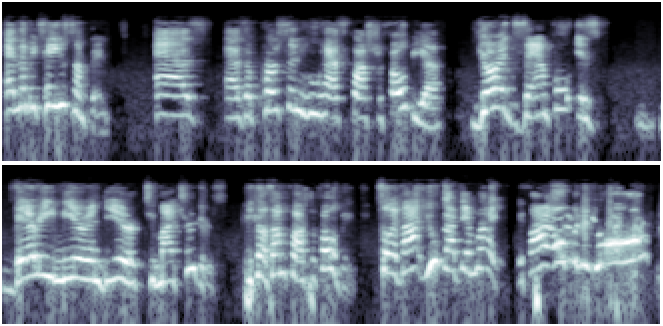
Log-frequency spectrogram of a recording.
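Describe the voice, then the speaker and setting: A woman relationship coach in a casual conversation, loud, emphatic and blunt, swearing freely. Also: high-pitched, lively intonation, moderate pace, rough recording.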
